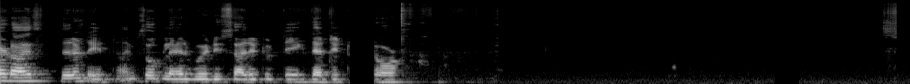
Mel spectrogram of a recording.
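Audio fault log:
3.49–3.74 s and 7.74–7.99 s, gap between chunks: 250 ms silences, the first after "decided to take that", inserted at joins between 4 s chunks; no speech lost, only interrupted.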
